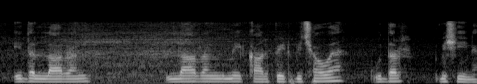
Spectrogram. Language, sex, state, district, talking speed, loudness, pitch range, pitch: Hindi, male, Uttar Pradesh, Jyotiba Phule Nagar, 165 wpm, -25 LUFS, 130-135 Hz, 135 Hz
